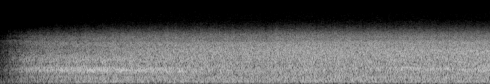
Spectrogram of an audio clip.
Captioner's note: audience applauding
